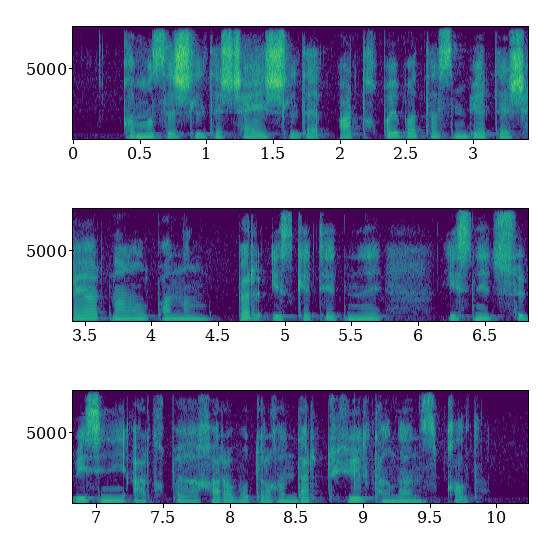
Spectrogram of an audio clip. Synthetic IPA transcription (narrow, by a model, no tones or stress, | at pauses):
qʰəməzɪʃɪld̪ɪʃɑjʃɪld̪ɪɑɾt̪ə̥q̚pɑjbɑt̪ɑsənbe̞ɾd̪ɪʃɑjɑɾt̪ənɑnʊlˠpɑnːəɴb̥ɪɾe̞skʲe̞ɾt̪e̞t̪ɪn | e̞sɪne̞t̪ʰʏ̥sɪpe̞senejʔɑɾt̪ʰə̥q̚pɑjʁɑqʰɑɾɑpwo̞t̪əɾʁɑnd̪ɑɾt̪ʰʏ̥kʲe̞lt̪ʰɑɴd̪ɑnəsə̥p̚qʰɑ̰lˠd̪ə̥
